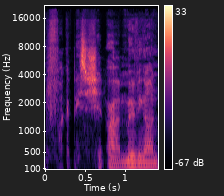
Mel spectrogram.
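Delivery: whispered, irritated brush-off; muttered aside. Retold or imitated. The other person reacting to an excuse, muttered irritation. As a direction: curse under your breath and move along.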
